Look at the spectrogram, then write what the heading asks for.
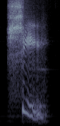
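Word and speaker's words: し: The number 4, shi, is pronounced the exact same word for death.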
